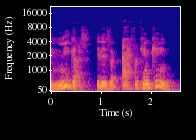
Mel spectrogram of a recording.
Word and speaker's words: Negus: Africa was called Ethiopia so when I say nigos it is an African king AKA Ethiopian King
